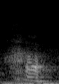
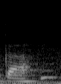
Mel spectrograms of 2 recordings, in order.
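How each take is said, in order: First: The word begins with a throaty kh sound. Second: The word begins with a hard k sound. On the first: The letter has no dot inside it. "Ele sem um ponto, ele tem um som de Het" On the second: The letter carries a dot inside it. "tem um som de K"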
